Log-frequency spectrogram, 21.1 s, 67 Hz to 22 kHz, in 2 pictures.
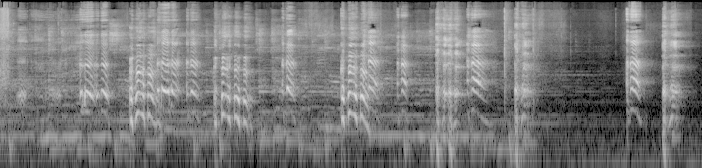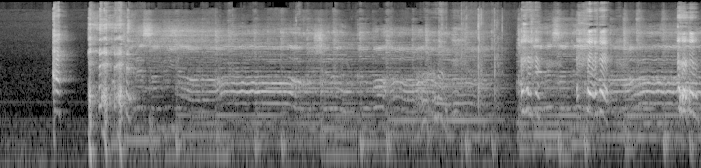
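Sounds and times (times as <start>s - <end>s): infant laughing and squealing: 0.0s - 6.2s, 20.6s - 21.0s
baby coughing: 0.0s - 8.2s, 9.4s - 10.4s, 11.3s - 12.7s, 18.3s - 19.9s, 20.6s - 21.0s
woman coughing: 1.2s - 4.5s, 5.1s - 8.2s, 10.0s - 10.4s, 11.9s - 12.6s.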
